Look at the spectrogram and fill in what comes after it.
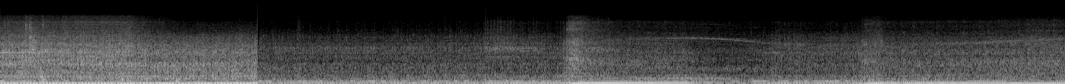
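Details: Semi truck, cold start after fixing the fuel shutoff and wiring a battery switch. The diesel fires with a loud rattle, then settles into a steady low clatter at idle with an air hiss partway through; a clean cold start.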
